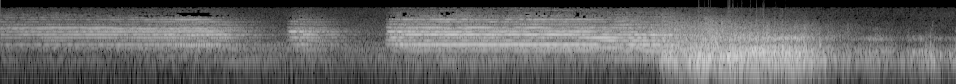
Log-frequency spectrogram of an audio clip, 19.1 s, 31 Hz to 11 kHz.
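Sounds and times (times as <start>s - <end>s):
steady droning howling tone of a storm: 0.0s - 19.1s
loud deep roll of thunder: 12.4s - 19.1s.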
